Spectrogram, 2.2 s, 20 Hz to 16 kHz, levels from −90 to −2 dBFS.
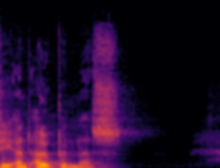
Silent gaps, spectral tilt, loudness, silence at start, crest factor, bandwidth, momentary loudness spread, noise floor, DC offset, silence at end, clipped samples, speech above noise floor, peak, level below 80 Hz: none; -6 dB/octave; -29 LUFS; 0 s; 20 dB; 14 kHz; 11 LU; -76 dBFS; under 0.1%; 1 s; under 0.1%; 48 dB; -10 dBFS; -66 dBFS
